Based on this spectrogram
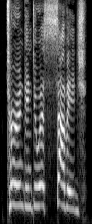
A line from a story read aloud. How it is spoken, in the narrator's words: shouted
